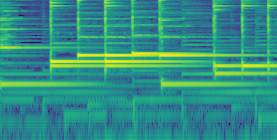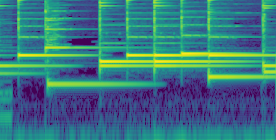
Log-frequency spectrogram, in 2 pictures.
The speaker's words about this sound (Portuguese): Ambos os sons são de uma caixinha de música. O primeiro é uma canção de Ninar. Escute!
